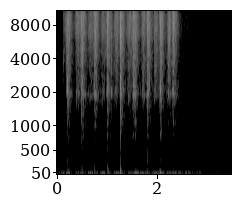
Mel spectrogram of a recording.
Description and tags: spray
ZOOM H6
bathroom, bottom, spray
